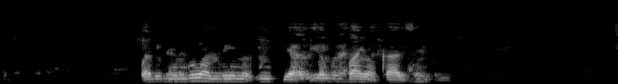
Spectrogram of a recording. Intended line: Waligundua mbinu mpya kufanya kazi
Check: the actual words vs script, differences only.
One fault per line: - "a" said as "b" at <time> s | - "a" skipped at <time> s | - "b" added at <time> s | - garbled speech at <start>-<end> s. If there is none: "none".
- "za" added at 3.1 s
